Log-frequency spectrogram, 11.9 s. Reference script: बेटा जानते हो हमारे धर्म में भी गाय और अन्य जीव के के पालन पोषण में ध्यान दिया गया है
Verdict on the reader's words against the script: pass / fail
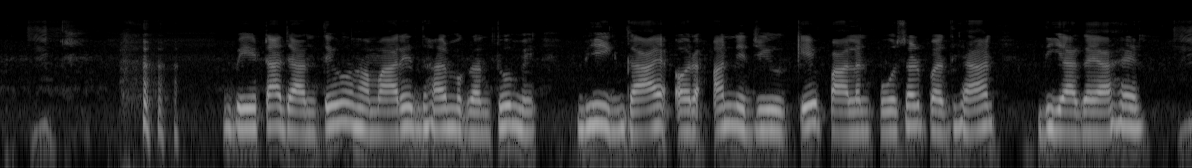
fail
